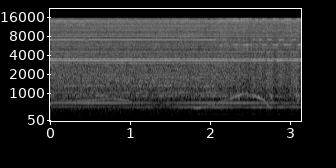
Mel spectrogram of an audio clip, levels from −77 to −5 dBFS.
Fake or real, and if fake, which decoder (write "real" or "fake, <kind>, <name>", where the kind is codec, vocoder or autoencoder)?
real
